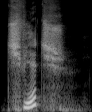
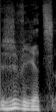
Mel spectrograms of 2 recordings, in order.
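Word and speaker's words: Żywiec: Ja, Tschwietsch. Tschwietsch heißt, wird es ausgesprochen. Und das habe ich gekauft, weil mich das Etikett angesprochen hat. Das ist wohl eine Brauerei, die gibt es seit 1856. – Ich hätte Zivietsch ausgesprochen. – Zivietsch oder Zivietsch. – Du musst genau. Ja vorne betonen. – Ja, stimmt, Zivietsch.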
